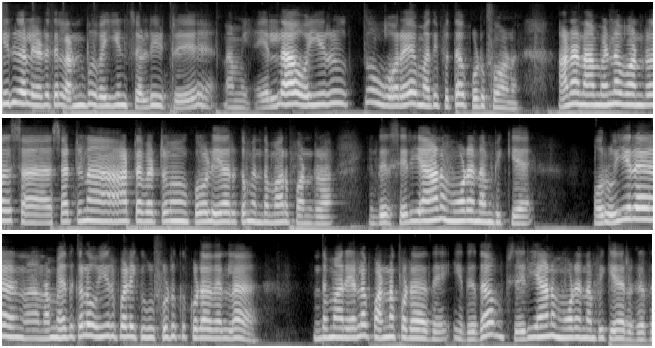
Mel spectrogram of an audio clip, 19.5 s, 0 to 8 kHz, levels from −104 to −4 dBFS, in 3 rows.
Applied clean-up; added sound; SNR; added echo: neural mask model DeepFilterNet 3.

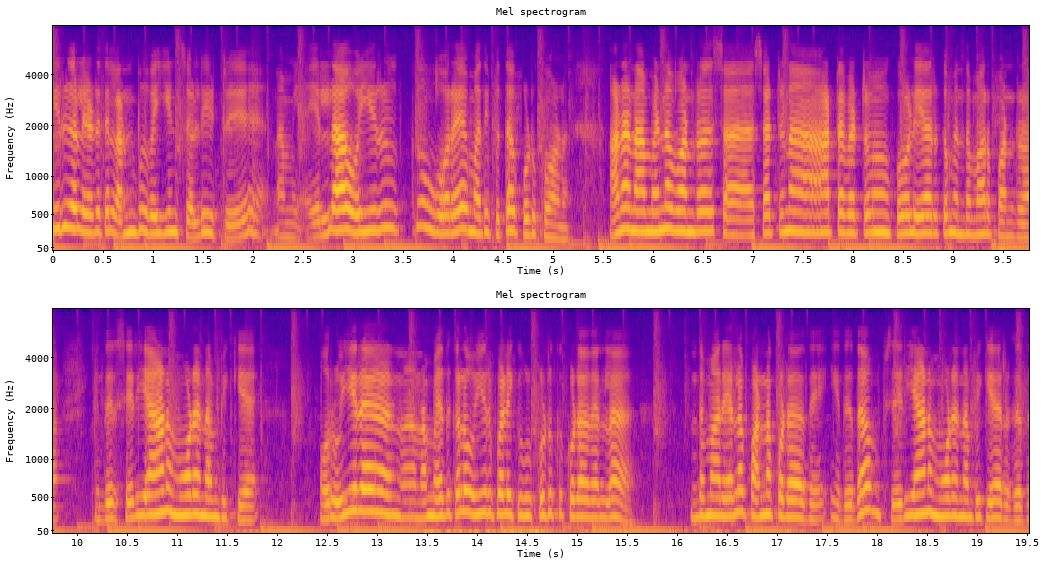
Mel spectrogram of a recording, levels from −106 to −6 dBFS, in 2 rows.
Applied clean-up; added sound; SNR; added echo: none; Drum kit; 14 dB; none.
